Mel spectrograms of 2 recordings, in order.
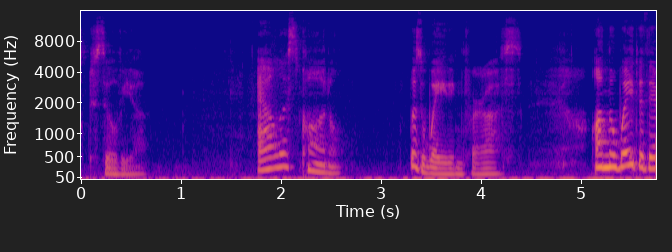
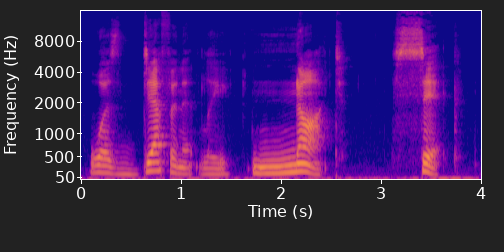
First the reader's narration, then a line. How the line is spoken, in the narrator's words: I said firmly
